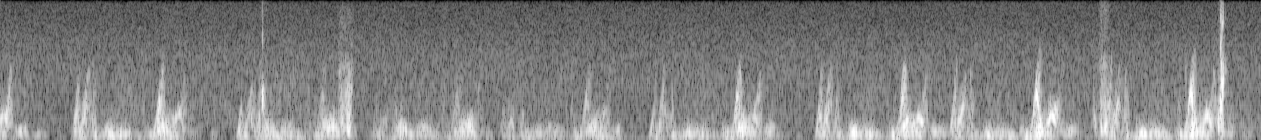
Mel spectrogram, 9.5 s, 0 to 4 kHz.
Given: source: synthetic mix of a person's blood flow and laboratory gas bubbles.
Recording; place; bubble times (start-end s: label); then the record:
Doppler ultrasound of blood flow; precordium
1.94-2.01 s: bubbles
2.53-2.65 s: bubbles
8.24-8.34 s: bubbles
9.10-9.21 s: bubbles
From the record:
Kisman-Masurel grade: 123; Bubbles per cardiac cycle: 1 to 2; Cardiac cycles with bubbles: 10 to 50%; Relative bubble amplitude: loud (0.450 to 0.775); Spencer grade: 2 (many but less than half of the cardiac periods contain bubble signals, singularly or in groups); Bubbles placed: only in the low amplitude regions of the cardiac cycle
